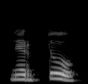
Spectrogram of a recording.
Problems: low volume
